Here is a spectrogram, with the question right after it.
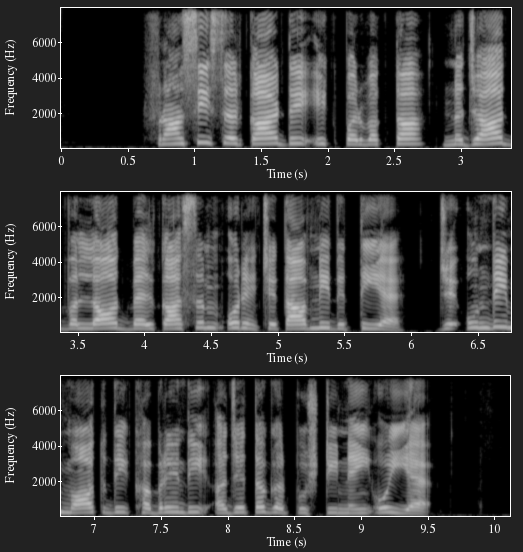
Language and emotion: Dogri, neutral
